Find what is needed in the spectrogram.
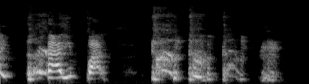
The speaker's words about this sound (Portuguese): Aí voltou a tosse aí, peraí.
